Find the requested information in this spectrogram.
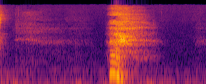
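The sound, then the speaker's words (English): A person takes a single short breath, a brief breathy rush that stands out alone over a low steady hum. “I'm taking a breath there.”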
